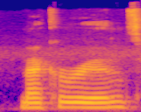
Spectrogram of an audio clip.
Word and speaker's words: macaroon: Macaroons are the ones with coconut. Macarons are the ones that look like this that everyone loves to take pictures of.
